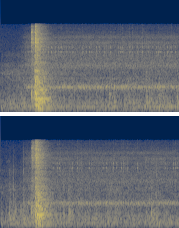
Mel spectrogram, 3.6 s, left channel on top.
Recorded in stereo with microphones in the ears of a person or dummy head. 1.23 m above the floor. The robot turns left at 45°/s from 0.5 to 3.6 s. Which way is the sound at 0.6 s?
80° left.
